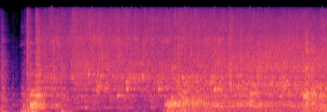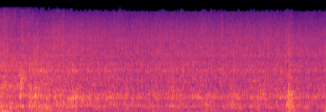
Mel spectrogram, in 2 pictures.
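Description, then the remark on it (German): Several toilet flushes, used as a homemade water-music instrument, roar loud, a continuous rush of gushing water that surges again several times as new flushes overlap, with no voices. “Und wer gerade keine Flaschen zu Hause hat, der kann für seine Wassermusikanlage auch einfach ein paar Klospülungen nehmen.”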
